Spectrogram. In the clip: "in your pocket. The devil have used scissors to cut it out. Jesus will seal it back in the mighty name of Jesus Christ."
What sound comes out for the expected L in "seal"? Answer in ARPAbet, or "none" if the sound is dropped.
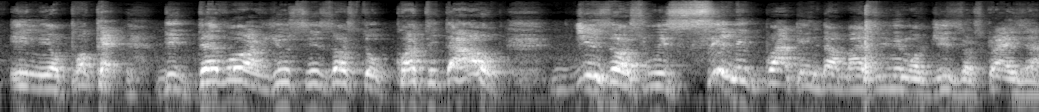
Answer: L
